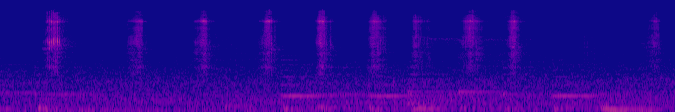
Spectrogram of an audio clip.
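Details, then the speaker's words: Shimano SLX baitcasting reel during servicing, opened up with no corrosion: a raspy, dry whir with a light regular tick about twice a second as it turns. The bearings have no lubrication; good lubrication should fix it. Dry reel bearings. "मैं देख रहा हूं कि वे काफी सूखे हैं, उनमें कोई चिकनाई नहीं है, क्या आप सुन सकते हैं कि वे"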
